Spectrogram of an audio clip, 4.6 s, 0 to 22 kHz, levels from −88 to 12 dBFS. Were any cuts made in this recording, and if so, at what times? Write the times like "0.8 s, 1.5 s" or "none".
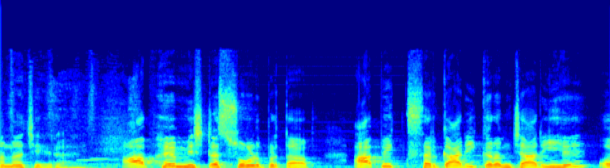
1.0 s

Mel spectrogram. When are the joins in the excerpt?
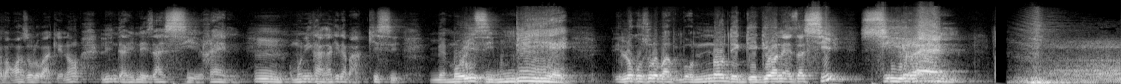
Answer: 10.0 s

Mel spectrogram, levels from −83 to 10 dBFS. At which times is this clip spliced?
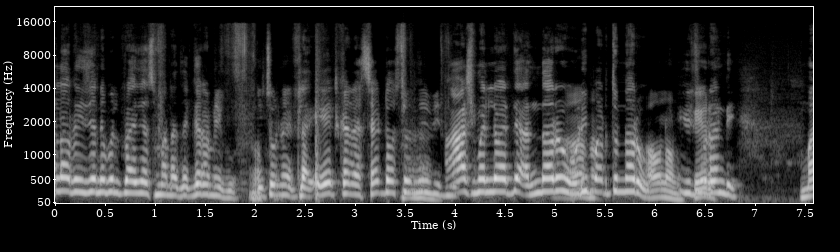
4.0 s

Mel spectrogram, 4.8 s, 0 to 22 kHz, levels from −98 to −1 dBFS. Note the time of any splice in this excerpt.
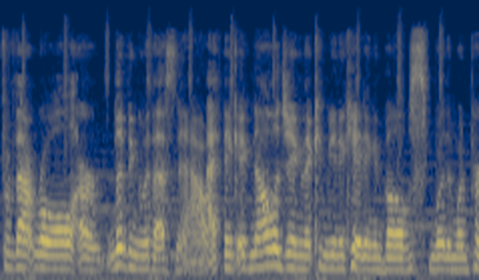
2.0 s

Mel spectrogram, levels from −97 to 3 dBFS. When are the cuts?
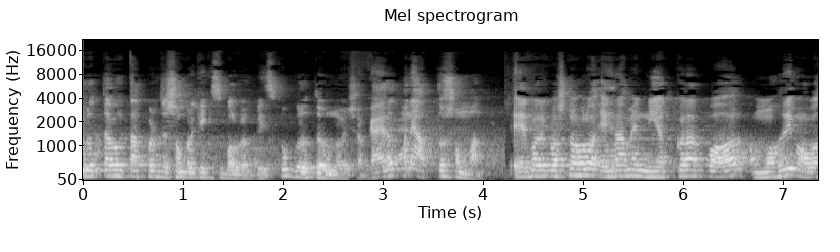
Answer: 4.1 s

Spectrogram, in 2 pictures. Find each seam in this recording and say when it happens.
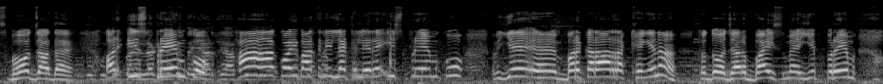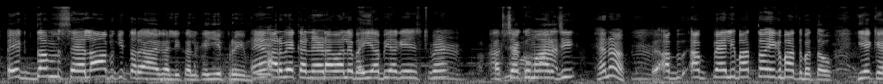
11.3 s

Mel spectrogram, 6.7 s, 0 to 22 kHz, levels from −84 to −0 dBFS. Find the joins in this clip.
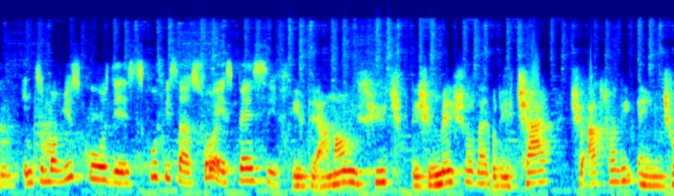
2.9 s, 4.9 s

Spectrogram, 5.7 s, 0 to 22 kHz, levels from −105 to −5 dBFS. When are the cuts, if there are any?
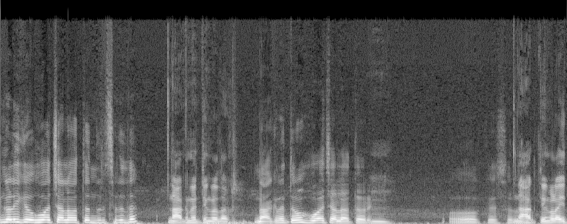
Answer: none

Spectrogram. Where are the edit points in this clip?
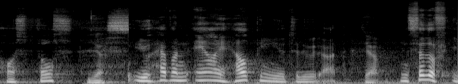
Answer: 1.3 s

